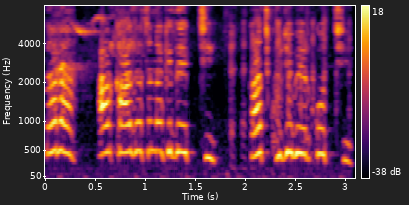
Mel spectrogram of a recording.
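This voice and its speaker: A woman playing a bossy, scolding village wife in an amateur comedy cartoon, nagging and commanding through a squeaky pitched-up effect. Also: fairly even intonation, fairly quick, slight background noise. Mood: irritated.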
